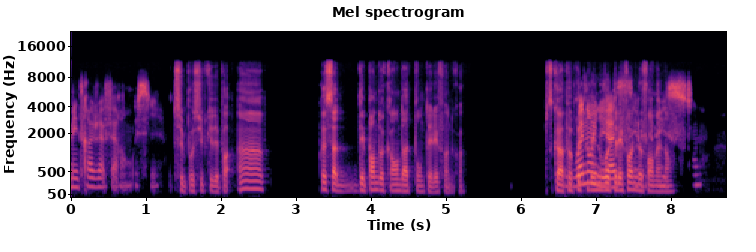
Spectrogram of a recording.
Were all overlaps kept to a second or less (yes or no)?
no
